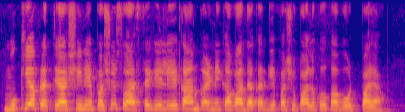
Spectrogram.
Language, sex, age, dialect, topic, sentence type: Hindi, female, 18-24, Marwari Dhudhari, agriculture, statement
